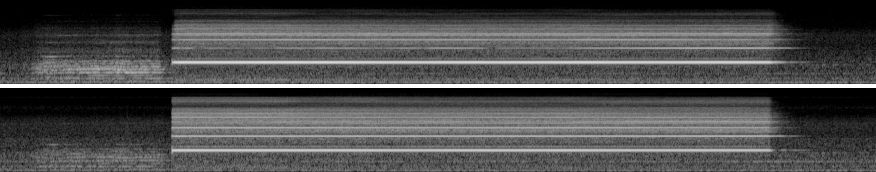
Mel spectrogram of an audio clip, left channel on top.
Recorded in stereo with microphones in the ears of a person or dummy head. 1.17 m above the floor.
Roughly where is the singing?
Left.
